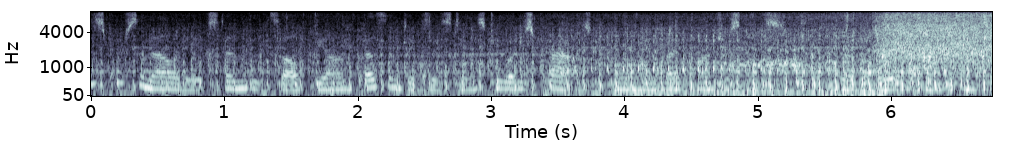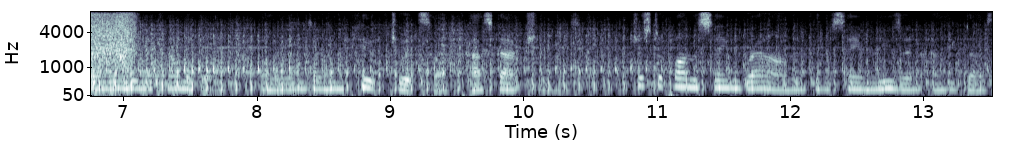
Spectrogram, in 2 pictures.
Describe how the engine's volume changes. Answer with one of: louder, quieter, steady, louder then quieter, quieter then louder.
louder then quieter.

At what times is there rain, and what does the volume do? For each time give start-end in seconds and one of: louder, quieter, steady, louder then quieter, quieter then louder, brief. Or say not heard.
0.0-7.2 louder.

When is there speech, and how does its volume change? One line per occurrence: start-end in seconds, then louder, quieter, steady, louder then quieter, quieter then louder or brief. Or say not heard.
0.0-13.4 steady.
